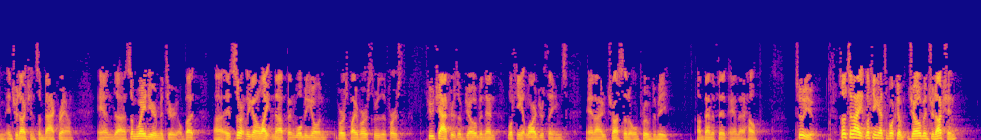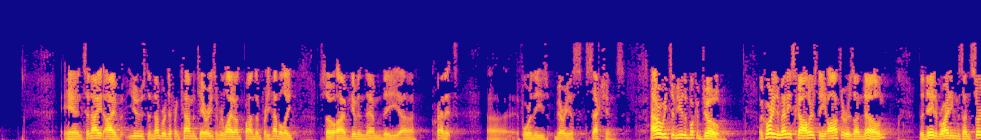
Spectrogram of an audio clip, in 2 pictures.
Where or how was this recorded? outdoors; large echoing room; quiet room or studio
large echoing room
